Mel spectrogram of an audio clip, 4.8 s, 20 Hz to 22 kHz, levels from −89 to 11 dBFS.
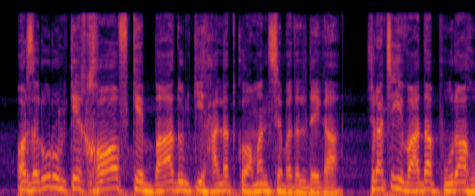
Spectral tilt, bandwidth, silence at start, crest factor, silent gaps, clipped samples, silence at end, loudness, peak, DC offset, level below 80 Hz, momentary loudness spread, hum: -5.5 dB/octave; 16.5 kHz; 0.15 s; 16 dB; none; under 0.1%; 0 s; -18 LUFS; -2 dBFS; under 0.1%; -36 dBFS; 4 LU; none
